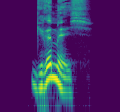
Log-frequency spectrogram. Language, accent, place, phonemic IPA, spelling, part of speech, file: German, Germany, Berlin, /ɡʁɪmɪç/, grimmig, adjective, De-grimmig.ogg
- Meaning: 1. grim, fierce, ferocious 2. grumpy (facial expression)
